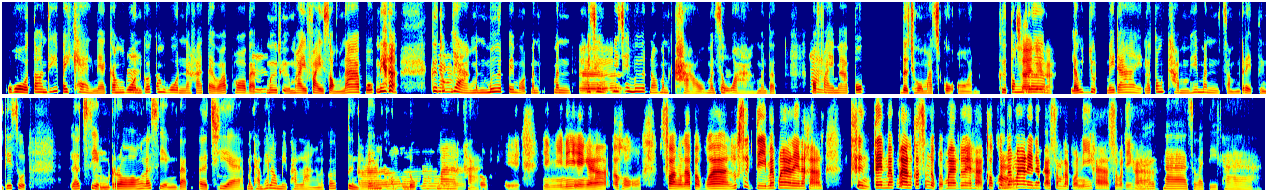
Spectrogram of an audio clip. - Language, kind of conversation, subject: Thai, podcast, ใครมีอิทธิพลทางดนตรีมากที่สุดในชีวิตคุณ?
- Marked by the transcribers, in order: laughing while speaking: "เนี่ย"; in English: "the show must go on"; drawn out: "อา"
